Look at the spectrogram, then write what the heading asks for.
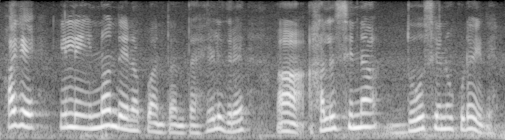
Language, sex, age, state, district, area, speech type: Kannada, female, 60+, Karnataka, Chitradurga, rural, spontaneous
